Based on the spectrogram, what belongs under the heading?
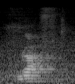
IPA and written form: ræft (raft)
